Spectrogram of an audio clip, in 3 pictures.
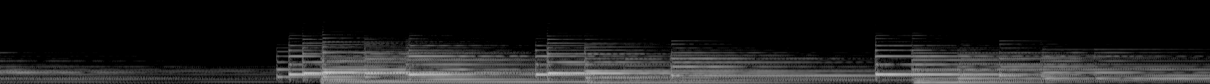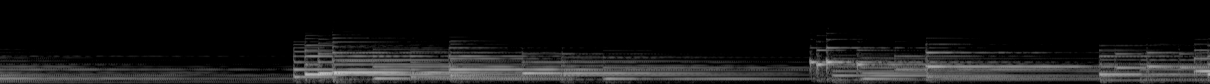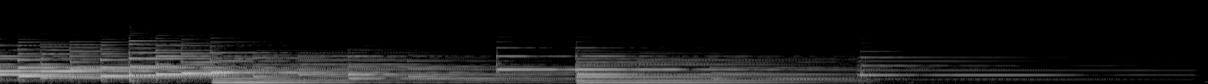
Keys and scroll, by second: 3.6 Return, 17.6 5, 18.2 Return.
